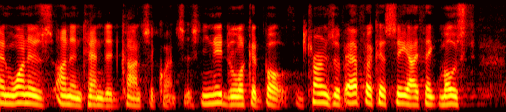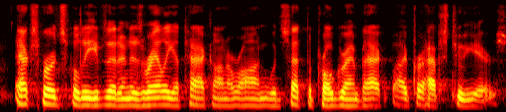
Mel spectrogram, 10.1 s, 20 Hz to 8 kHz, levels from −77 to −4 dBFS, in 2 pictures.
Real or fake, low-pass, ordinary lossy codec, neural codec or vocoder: fake; 7.2 kHz; AAC, 48 kbps; autoencoder, 48 kHz, 128 numbers a frame, DAC-VAE, trained on Japanese speech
